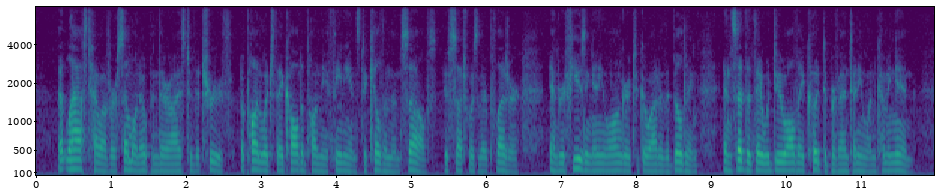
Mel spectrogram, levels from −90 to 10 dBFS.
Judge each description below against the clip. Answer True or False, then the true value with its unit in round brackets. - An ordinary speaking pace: False (250 wpm)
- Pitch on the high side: False (135 Hz)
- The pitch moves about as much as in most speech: False (2.0 semitones)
